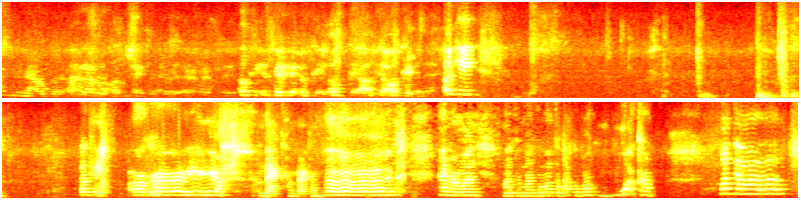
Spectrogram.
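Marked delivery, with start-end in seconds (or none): 2.4-12.0 loud, bouncy okays and I'm back; excited return. Real, not acted. Rushing back to the stream. 12.3-15.8 excited greeting. Real, not acted. Greeting chat after return.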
